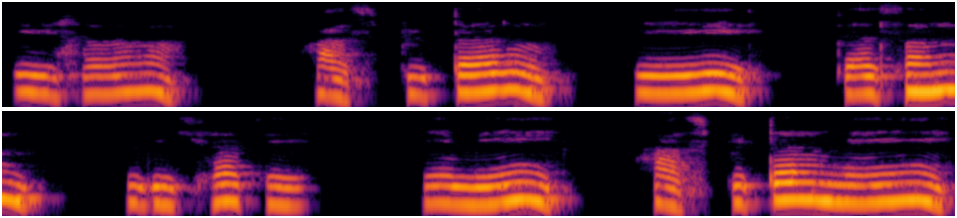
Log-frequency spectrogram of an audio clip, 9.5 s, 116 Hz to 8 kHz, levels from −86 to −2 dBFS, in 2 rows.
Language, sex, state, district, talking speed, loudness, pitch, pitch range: Chhattisgarhi, female, Chhattisgarh, Jashpur, 65 wpm, -26 LUFS, 205 Hz, 195-220 Hz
